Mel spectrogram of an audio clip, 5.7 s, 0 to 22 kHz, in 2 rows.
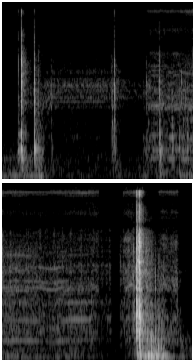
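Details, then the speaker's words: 1998 ProScan PRO998LH Hi8 camcorder tape eject: a few light clicks, a thin motor whir for about two seconds, then one hard loud clunk as the tape is thrown out; mechanism described as dodgy, violent eject, unsure if normal. "It ejects pretty violently! I don't know if that's normal."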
